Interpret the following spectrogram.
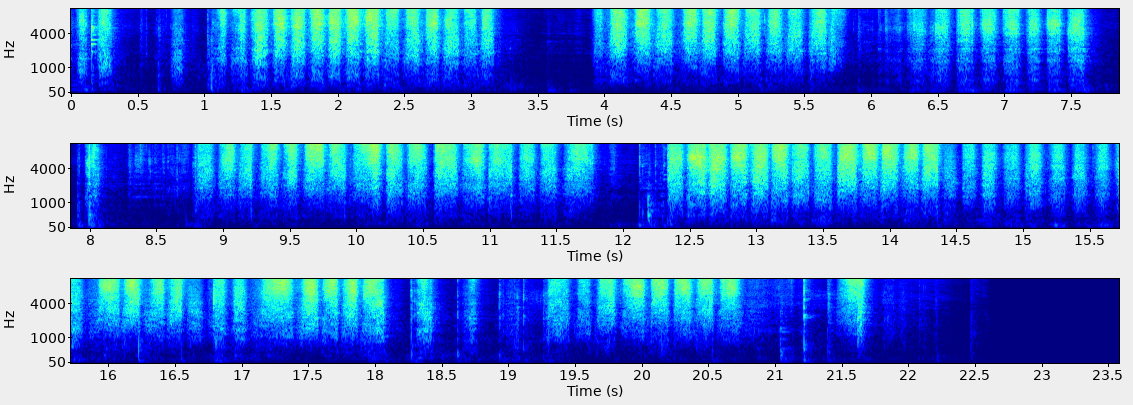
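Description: Hand sanding block with sandpaper rubbed quickly back and forth along a wooden guitar neck, sanding off dried clay-mud stain. The strokes come in runs of a few seconds, with short pauses between.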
